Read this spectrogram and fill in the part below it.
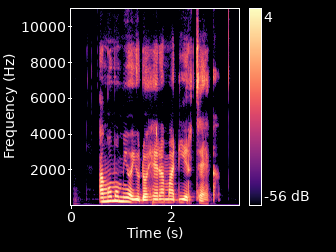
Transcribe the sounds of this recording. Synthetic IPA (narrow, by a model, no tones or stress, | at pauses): aŋɔmɔmɪɔjʊdɔɦɛɾamadjertʰɛk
